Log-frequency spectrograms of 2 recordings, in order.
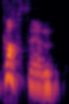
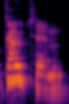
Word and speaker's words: Gotham: He heard about this village in the shire of Snotingham called Gotham or Goatham depending on how you pronounce it.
